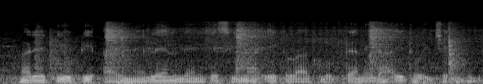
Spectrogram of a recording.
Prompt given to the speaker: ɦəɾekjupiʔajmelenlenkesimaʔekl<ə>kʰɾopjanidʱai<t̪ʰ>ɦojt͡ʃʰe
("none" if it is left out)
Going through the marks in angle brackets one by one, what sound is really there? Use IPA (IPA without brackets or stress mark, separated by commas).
a, t̪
